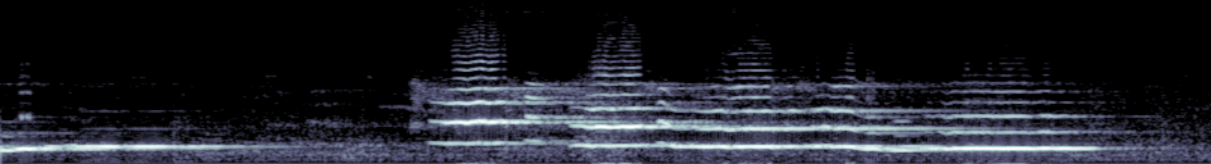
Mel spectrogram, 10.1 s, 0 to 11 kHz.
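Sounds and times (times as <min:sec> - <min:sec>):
woman humming a held note: 0:00.0 - 0:02.0, 0:02.6 - 0:09.6.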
